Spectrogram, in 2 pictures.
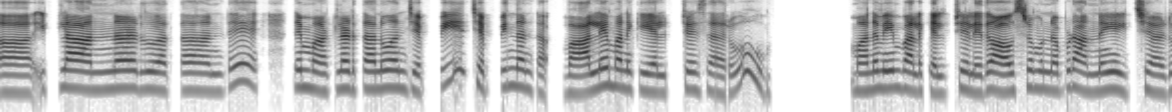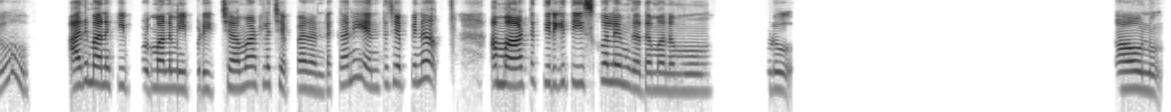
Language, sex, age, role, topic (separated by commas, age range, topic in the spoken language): Telugu, female, 30-34, guest, చేసిన తప్పుల నుంచి మీరు ఏమి నేర్చుకున్నారు?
